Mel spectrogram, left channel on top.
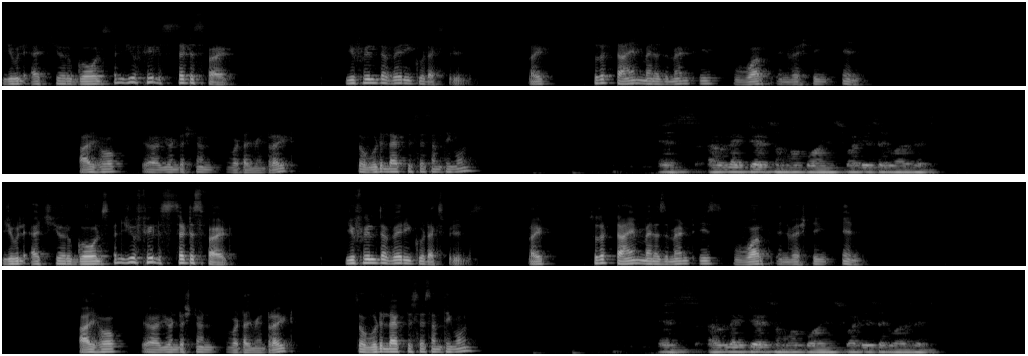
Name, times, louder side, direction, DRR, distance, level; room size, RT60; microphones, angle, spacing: voice 1, 0.0-2.3 3.4-4.7 5.3-5.4 5.9-8.6 11.0-11.4 11.6-13.1 13.8-14.9, right 5 dB, 80° right, 0.5 m, -31 dB
voice 2, 16.8-19.6, equal, 10° left, 3.6 m, -34 dB
9.8 x 7.4 x 2.8 m
head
